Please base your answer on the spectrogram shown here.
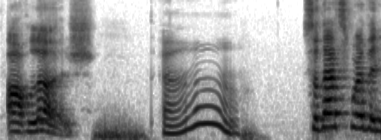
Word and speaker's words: horloge: And clock in French is pronounced horloge.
